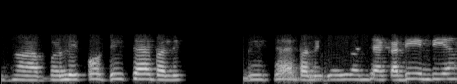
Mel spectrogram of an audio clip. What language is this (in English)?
Sindhi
